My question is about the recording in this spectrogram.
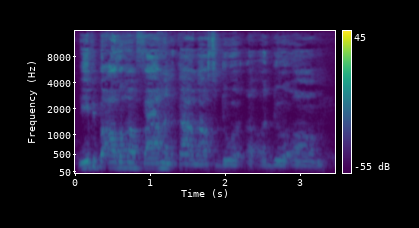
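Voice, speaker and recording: A man's voice: mid-range voice, fast, darkish tone. Joking man, echoey room. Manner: loose, joking, rambling with restarts. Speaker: co-host. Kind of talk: casual chat. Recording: echoey room, mic at a distance, faint noise.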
